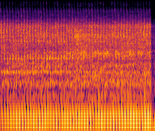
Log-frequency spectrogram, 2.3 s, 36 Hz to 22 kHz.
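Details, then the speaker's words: 2012 Mitsubishi Outlander 2.2 DI-D diesel with P2413 EGR fault, after EGR valve cleaning: harsh, evenly pulsing clatter over a loud diesel just after start, then cuts off; soot fell under the valves during cleaning. "це я чистив отут сажу видно попала сажа під клапана потрібно бути з цим обережним"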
